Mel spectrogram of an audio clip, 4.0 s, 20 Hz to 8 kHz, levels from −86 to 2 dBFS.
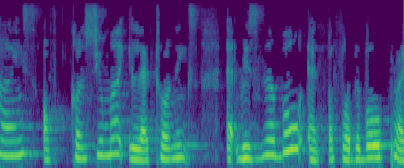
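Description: From 2.99 s to the end, the speech turns rough, raspy and synthetic, though the band stays as wide as before and nothing drops out. This is an AMR rate drop: the network has pushed the AMR-WB codec to its lowest rate, which fits a fall from 23.85 to 6.6 kbit/s, so bits move from the voice model to error protection. Before that point the HD Voice coding is clear, with faint or no codec damage.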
